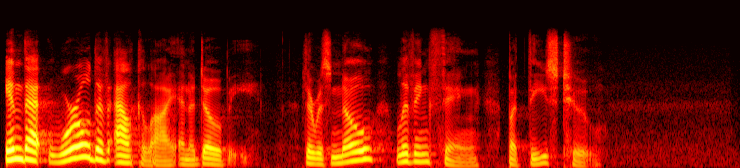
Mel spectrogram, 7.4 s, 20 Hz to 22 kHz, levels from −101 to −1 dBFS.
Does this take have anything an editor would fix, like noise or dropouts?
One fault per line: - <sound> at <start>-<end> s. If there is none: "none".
none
